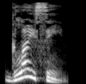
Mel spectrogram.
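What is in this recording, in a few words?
"glycine", English, British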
